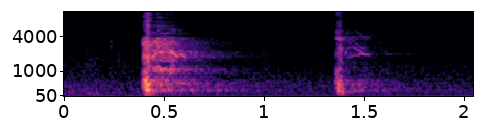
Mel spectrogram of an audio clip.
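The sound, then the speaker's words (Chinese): Two coughs from a person with a lingering, month-long cough: a sharp, louder first cough that trails off, then a shorter, lighter second cough about a second later, with quiet between. “对不起，其实我咳嗽有一个多月了，已经好了很多，但是还是有一点”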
